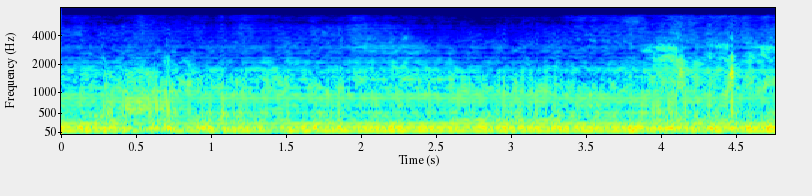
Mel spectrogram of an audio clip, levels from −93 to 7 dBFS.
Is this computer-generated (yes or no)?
yes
